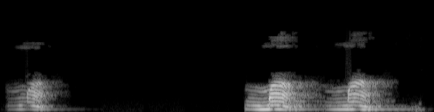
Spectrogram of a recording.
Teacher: তো সেটার উচ্চারণ বোঝানোর জন্য আপনাকে নাকে থেকে উচ্চারণ করতে হবে, ম ম ম। দুটি ঠোঁট স্পর্শ করবে এবং উচ্চারণ হবে নাক থেকে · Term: নাসিকা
